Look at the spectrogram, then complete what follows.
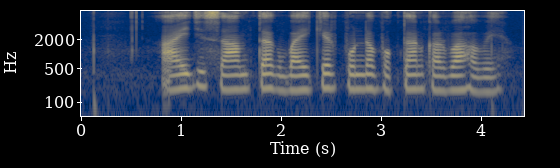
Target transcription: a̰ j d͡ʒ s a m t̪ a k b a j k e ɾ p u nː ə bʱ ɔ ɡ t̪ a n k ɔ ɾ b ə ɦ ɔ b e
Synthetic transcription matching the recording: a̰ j d͡ʒ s a m t̪ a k b a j k e ɾ p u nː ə bʱ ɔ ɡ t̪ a n k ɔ ɾ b a ɦ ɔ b e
